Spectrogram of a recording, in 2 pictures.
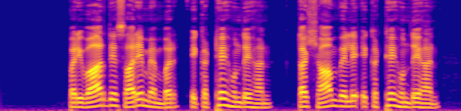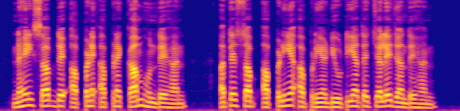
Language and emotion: Punjabi, neutral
